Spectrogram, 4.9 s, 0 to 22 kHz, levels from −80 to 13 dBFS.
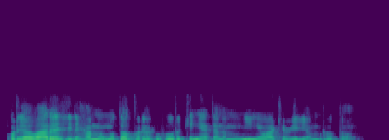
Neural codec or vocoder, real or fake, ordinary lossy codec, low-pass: codec, 16 kHz, 1 kbps, X-Codec, HuBERT features, trained on general audio; fake; none; 7.2 kHz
